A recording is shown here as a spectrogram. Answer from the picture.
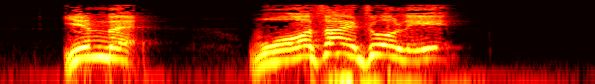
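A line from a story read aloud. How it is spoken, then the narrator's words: Loud, repeating. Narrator (Chinese): 王守仁 大声重复道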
